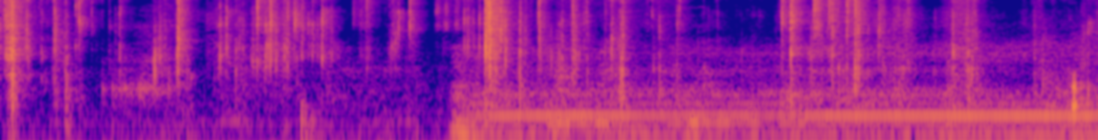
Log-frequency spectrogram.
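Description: Foil trading-card booster pack wrapper crinkling and tearing as it is pulled open by hand: a run of sharp, irregular crackles.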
